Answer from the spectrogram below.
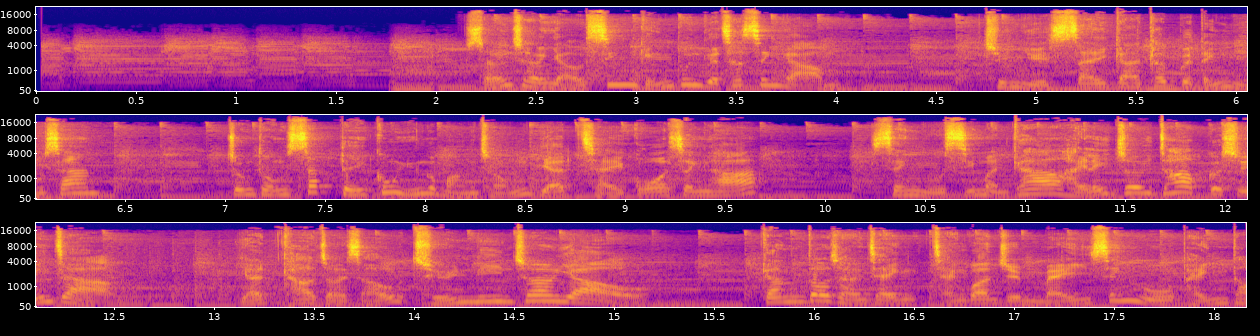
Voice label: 男 广告; 微星湖

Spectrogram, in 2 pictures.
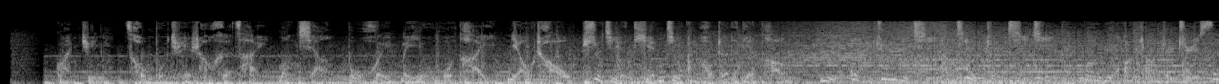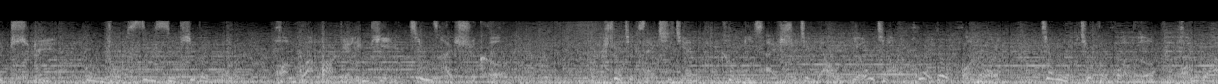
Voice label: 男 节目包装 致敬世锦赛, 国语男声配音

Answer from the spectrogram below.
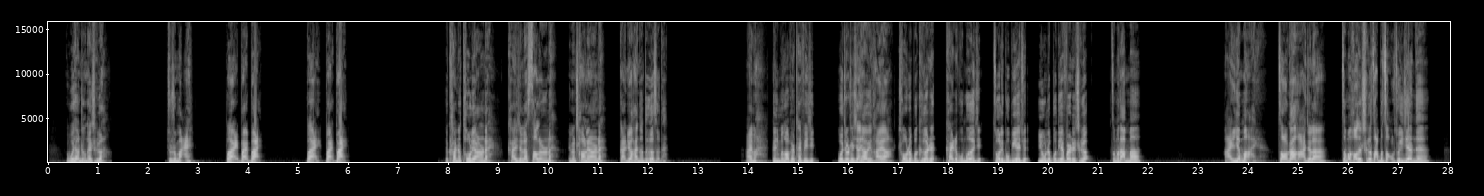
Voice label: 男 方言 东北话买车 幽默风格

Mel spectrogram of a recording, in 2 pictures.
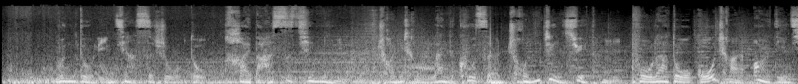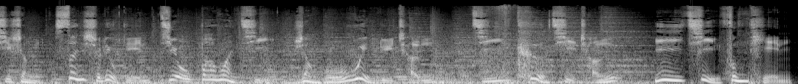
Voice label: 男 广告 品质大气

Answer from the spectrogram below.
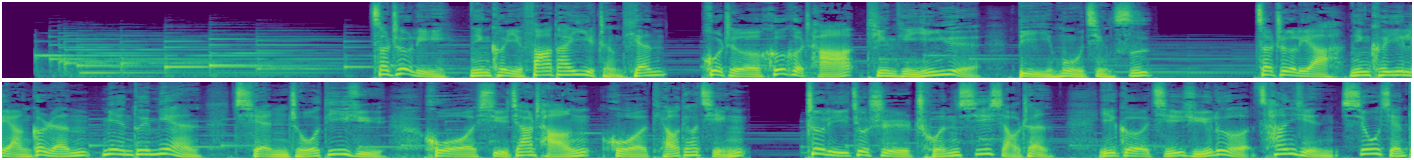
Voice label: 男 专题 旅游景点介绍, 国语男声配音 年轻广告

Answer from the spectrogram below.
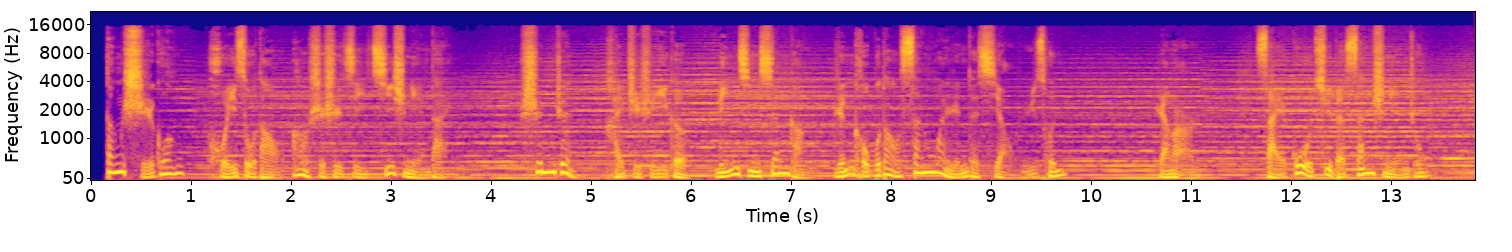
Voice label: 男声 浑厚磁性, 城市宣传片; 深圳前海

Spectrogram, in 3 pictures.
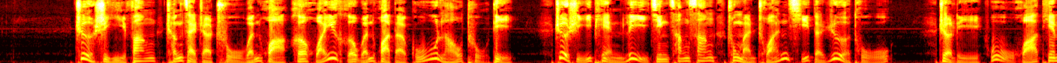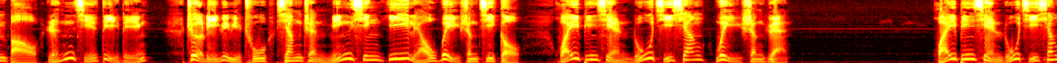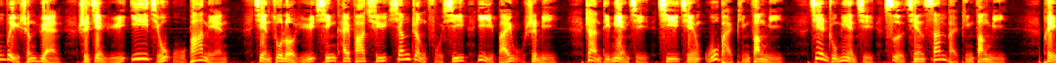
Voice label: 男 解说; 淮滨县芦集乡中心卫生院

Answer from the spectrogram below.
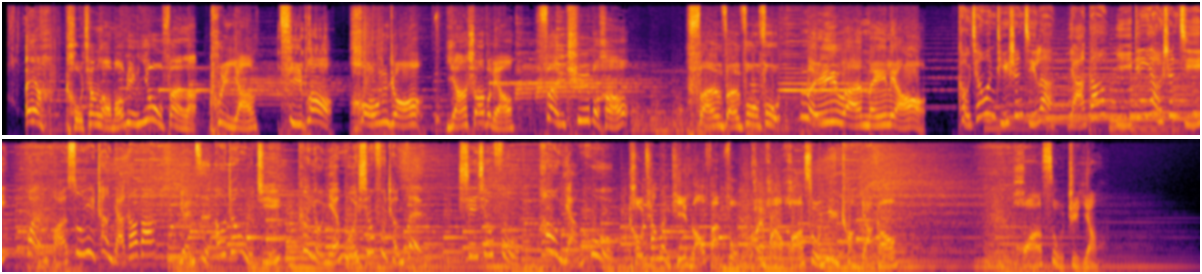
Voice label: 女 电视广告 牙膏; 华素愈创牙膏

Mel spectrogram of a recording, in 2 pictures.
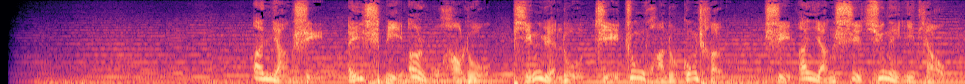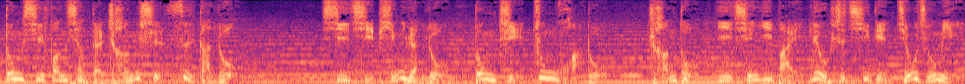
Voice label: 男 工程解说 申报资料解说词; 蚌埠闸

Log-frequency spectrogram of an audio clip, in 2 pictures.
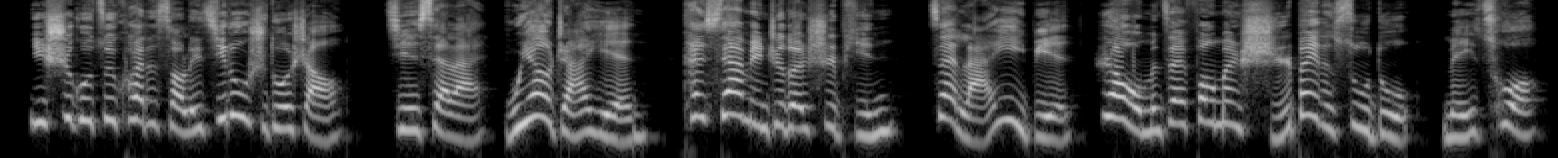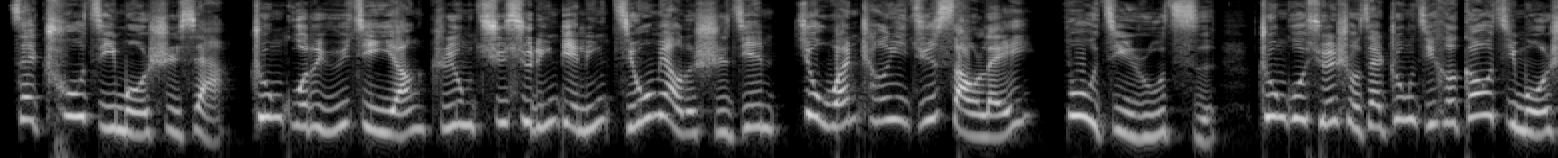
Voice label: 女,解说,电竞游戏自媒体解说

